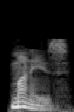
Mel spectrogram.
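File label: "monies", American English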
